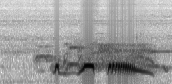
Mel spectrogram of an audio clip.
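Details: Spotted dove giving an energetic thúc gù coo: a short low lead-in, then two strong mellow hooting notes, the last one long and slowly falling.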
